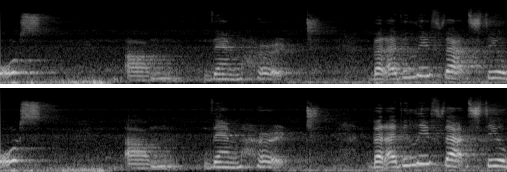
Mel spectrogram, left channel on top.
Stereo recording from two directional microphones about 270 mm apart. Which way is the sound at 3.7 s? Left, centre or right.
Right.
